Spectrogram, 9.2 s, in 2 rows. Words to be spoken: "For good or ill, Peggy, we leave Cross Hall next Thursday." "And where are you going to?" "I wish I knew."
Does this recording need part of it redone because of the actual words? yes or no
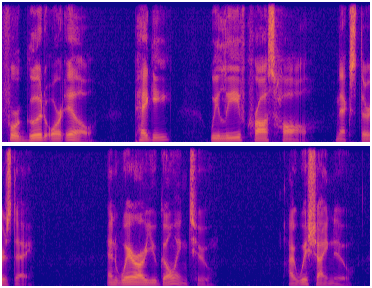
no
